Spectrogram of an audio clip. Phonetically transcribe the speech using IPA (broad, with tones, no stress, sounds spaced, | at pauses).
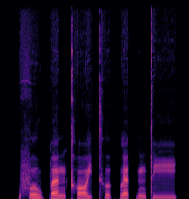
f o˥ w p ɐ˧ n kʰ ɔː˨˩ j t̪ʰ ʊ˨˥ k̚ l ɐ˨˥ t̚ ɵ˨˩ n t̪ iː˨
